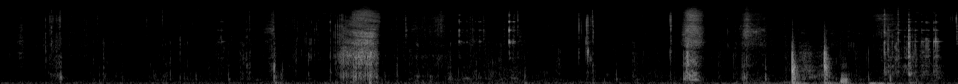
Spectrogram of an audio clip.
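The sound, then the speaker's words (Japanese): Crinkling and chewing sounds as someone eats natto that has been only lightly stirred, with irregular clicks and a few louder crackling bursts against a faint, quiet background. “じゃあ納豆いただきます”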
